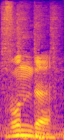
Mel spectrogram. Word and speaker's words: Wunder: No, I'm going to take a guess that this might be how you pronounce wonder in German. Wunder.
